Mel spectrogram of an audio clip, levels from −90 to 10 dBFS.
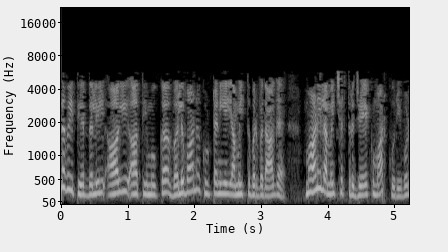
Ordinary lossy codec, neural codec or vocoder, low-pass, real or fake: MP3, 24 kbps; none; 7.2 kHz; real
